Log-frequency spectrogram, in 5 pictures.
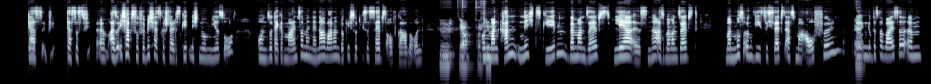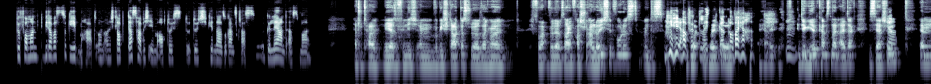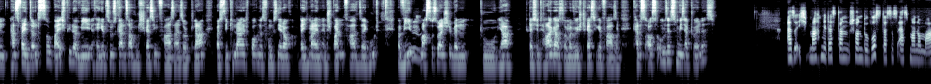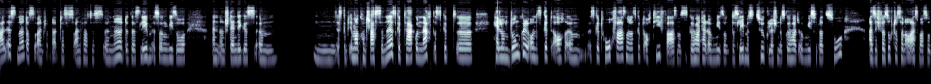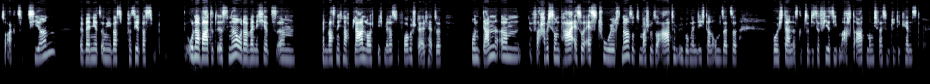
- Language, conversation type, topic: German, podcast, Welche kleinen Alltagsfreuden gehören bei dir dazu?
- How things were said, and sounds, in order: unintelligible speech; laughing while speaking: "Ja, wirklich gan oh weia"; laughing while speaking: "ja"; chuckle; other background noise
